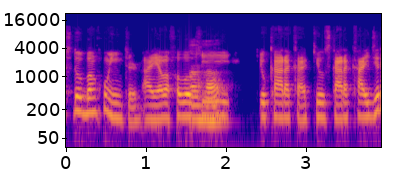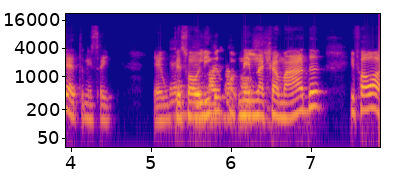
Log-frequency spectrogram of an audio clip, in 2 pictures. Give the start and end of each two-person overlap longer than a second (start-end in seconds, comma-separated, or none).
5.2-6.5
